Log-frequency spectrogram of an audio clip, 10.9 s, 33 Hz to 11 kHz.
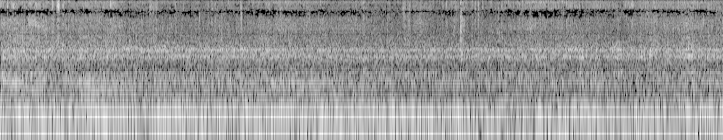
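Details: Honey bee colony wintering in a hive at the Ohio State University Wooster campus, near 4PM on January 16, 2024, at 15°F outside, recorder near the inner-cover hole by a sugar brick; a steady, low, unbroken droning hum.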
